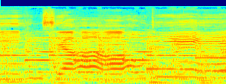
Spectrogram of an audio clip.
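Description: A Chinese-language song with instrumental accompaniment, the singing voice bending and wavering in pitch about a second in.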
